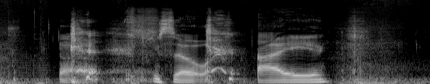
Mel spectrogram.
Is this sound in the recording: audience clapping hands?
no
